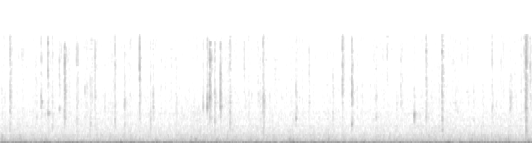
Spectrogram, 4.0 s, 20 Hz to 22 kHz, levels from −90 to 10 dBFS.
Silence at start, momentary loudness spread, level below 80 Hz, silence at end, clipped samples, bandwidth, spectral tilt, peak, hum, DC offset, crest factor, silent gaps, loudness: 0 s; 2 LU; -54 dBFS; 0 s; under 0.1%; 16.5 kHz; -6 dB/octave; -38 dBFS; none; under 0.1%; 16 dB; none; -55 LUFS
